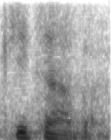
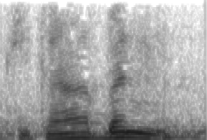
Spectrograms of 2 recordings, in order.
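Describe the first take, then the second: First: The word ends in a long vowel without n. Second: The word ends with an audible n sound. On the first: The speaker stops after this word. "عند الوقف أيضا لا تقف على التنوين، تقول اشتريت كتابة" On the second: The speaker continues into the next word. "لكنك لو وصلت تقول اشتريت كتابا مفيدا"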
